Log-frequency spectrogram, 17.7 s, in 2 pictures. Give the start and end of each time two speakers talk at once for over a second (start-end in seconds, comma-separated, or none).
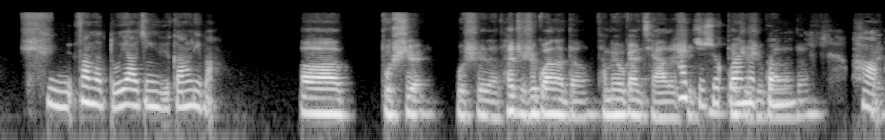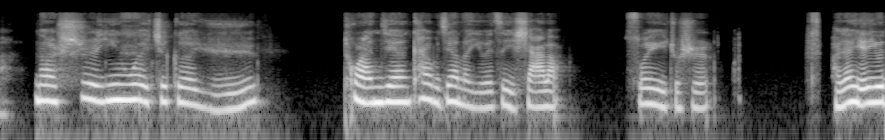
6.7-8.0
